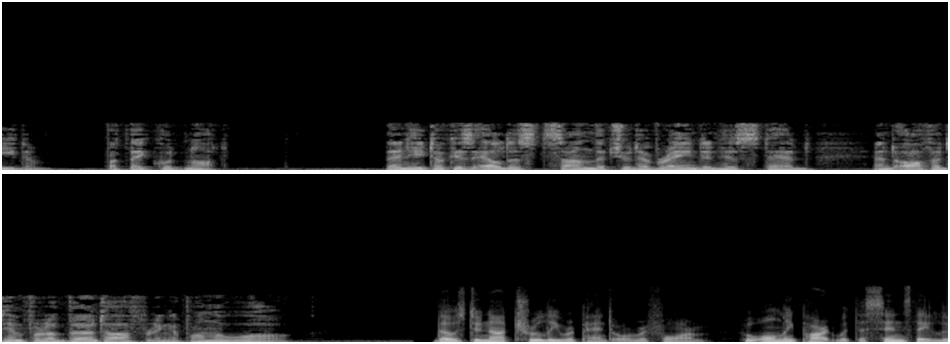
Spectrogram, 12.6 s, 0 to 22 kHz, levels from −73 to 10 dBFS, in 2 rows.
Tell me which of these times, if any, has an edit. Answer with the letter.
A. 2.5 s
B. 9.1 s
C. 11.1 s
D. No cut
B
